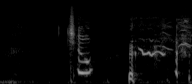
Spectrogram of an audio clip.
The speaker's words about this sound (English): Not like that. I bench 275, but this is how I sneeze.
